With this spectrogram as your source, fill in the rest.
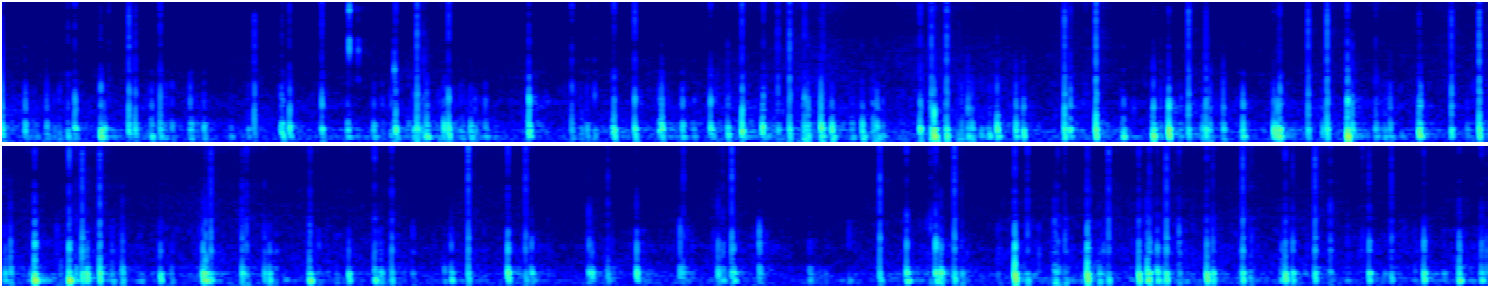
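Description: A black plastic hairbrush with dense bristles, held in both hands, has its bristles scratched and flicked with the fingertips. The result is a quiet, steady stream of rapid, dry ticks and crackles with a soft low-mid body and very short decay.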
